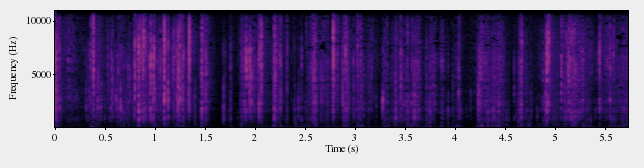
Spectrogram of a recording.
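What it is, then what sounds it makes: Plastic-wrapped pack, crinkling. A long, soft product pack wrapped in thin plastic film is scratched and squeezed by long nails. Dense, bright crinkling and crackling with quick scratchy bursts fills the whole clip, running almost without pause.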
